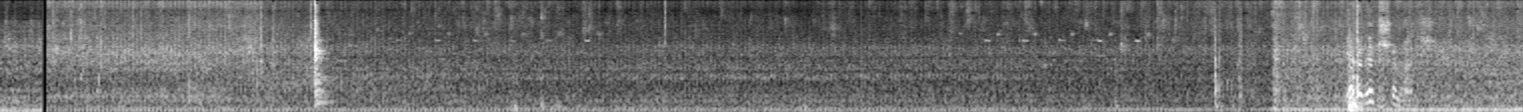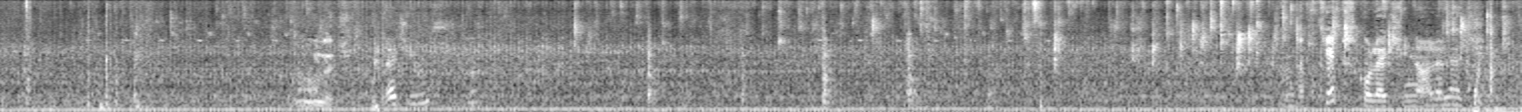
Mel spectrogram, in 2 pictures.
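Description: Small electric water pump switched on about halfway through and running with a steady low hum while it tries to draw water from a spring. It is not yet delivering water, which the owners put down to the pump not having primed. A single knock comes as it starts.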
